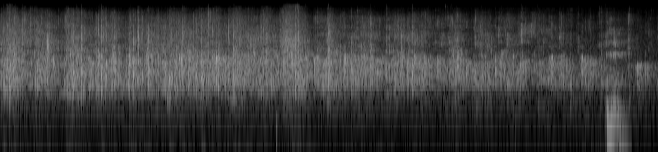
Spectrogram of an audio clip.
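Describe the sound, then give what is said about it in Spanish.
A church audience breaks into sustained, dense applause for the Lord, many hands clapping steadily for several seconds before it begins to taper off at the end. “Eso merece un aplauso al Señor.”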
